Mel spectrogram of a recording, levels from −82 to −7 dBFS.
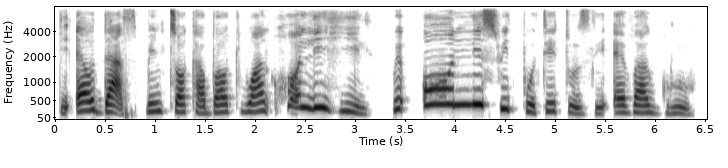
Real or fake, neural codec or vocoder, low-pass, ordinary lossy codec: fake; vocoder, 24 kHz, 100 mel bands, Vocos; 7.2 kHz; none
